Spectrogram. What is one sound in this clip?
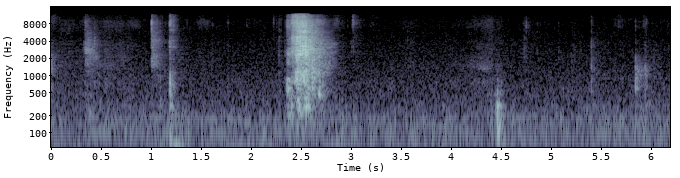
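A plastic mould is pressed into sand and lifted out.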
